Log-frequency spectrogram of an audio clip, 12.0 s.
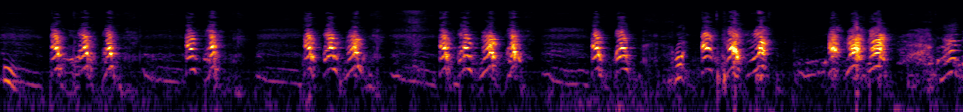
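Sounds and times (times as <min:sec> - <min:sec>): dog barking: 0:00.6 - 0:01.6, 0:02.3 - 0:02.9, 0:03.8 - 0:04.7, 0:05.5 - 0:06.6, 0:07.4 - 0:08.0, 0:08.8 - 0:09.7, 0:10.4 - 0:11.3.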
